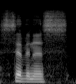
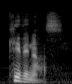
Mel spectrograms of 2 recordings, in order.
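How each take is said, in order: First: The name begins with an S sound. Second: The name begins with a K sound. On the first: The speaker calls it wrong. "That's not that's not uh" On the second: The speaker calls it right. "the letter C always says the K sound"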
